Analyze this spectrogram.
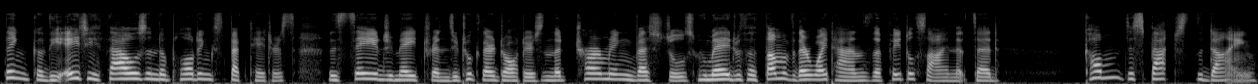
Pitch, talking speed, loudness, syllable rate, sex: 215 Hz, 170 wpm, -22 LUFS, 4.5 syllables/s, female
